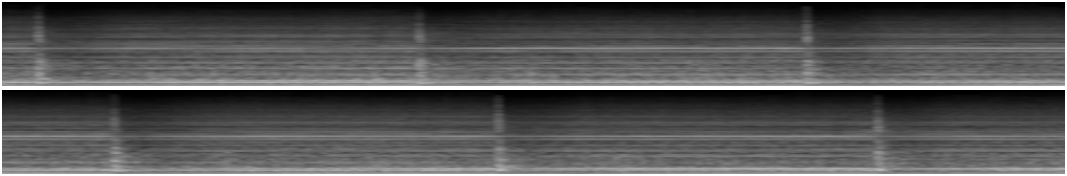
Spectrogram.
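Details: Peugeot RCZ-R running after a service and a new rocker cover gasket, checked for oil leaks before warming up: even, steady idle with a constant hum and a light click about every two seconds in the background; engine running normally.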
